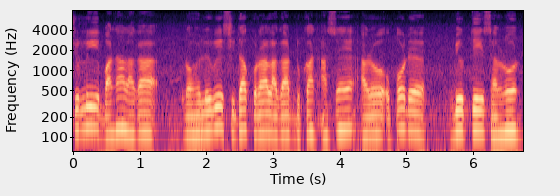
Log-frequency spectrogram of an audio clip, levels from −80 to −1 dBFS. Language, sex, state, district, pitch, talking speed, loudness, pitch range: Nagamese, male, Nagaland, Dimapur, 115 Hz, 135 wpm, -15 LUFS, 105-125 Hz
